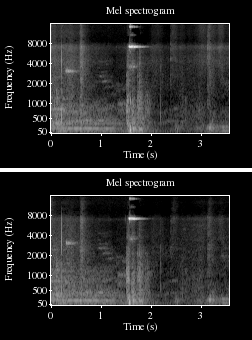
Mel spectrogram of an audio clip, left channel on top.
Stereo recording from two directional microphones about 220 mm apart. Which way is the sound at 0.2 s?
15° right (ahead or behind).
